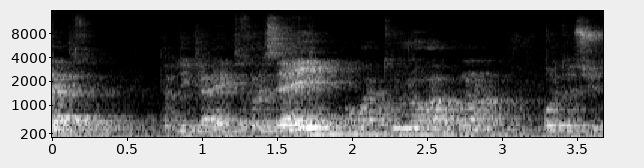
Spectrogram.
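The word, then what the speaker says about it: زاي: maintenant voir la lettre zay. La lettre z, au niveau de la prononciation, elle va venir se prononcer comme la lettre z que nous on retrouve en langue française.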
